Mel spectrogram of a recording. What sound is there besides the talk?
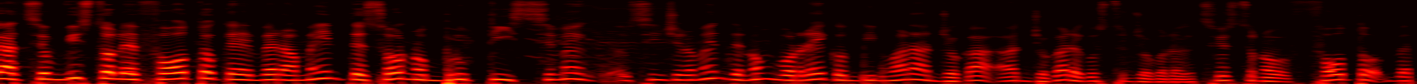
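No distinct noise like a dog, phone or traffic.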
